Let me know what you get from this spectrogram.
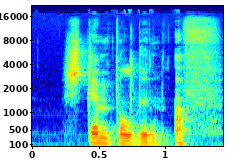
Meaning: inflection of afstempelen: 1. plural past indicative 2. plural past subjunctive
- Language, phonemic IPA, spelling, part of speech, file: Dutch, /ˈstɛmpəldə(n) ˈɑf/, stempelden af, verb, Nl-stempelden af.ogg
